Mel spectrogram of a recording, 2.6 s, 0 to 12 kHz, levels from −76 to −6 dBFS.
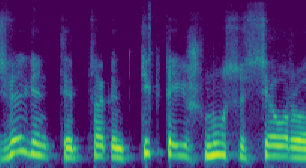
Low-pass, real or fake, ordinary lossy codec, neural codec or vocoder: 10.8 kHz; fake; Opus, 16 kbps; codec, 24 kHz, 1.2 kbps, DualCodec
